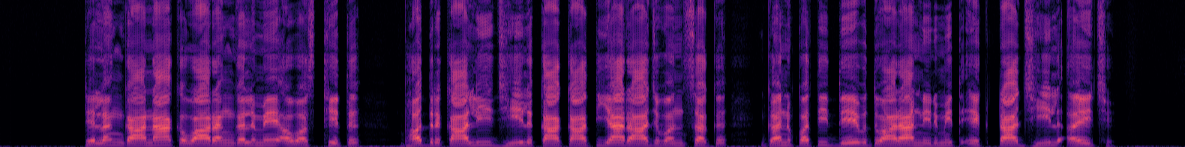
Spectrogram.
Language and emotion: Maithili, neutral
